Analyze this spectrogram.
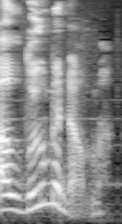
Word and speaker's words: aluminum: Because Brits pronounce it as aluminium. Where does the extra I come from? That's like one of the only examples I can think of where I firmly believe the American pronunciation is more correct than the British pronunciation. That's like one of the few examples. Because the American pronunciation is aluminum, right? Aluminum. Easy. But why do Brits pronounce it aluminium? It's M-U-M. It's N-U-M, not N-I-U-M.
